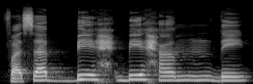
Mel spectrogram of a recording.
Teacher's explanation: ہا کی آواز گلے کے درمیان سے آئے گی۔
